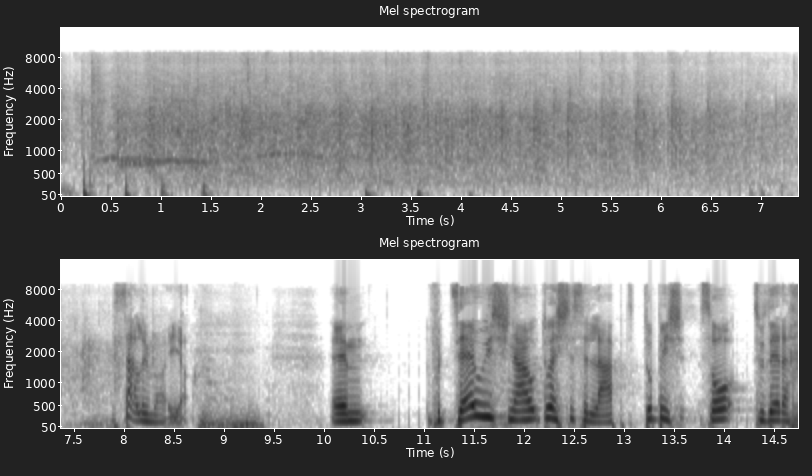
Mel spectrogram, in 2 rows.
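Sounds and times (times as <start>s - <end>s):
audience applause: 0.0s - 8.1s
speech: 8.0s - 8.8s, 10.1s - 10.5s, 11.2s - 14.7s.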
